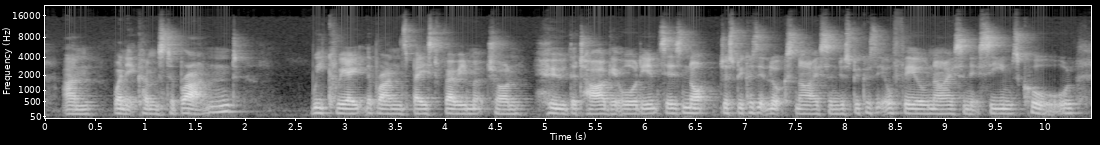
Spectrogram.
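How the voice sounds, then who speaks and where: In a room with audible echo, a woman talks at a moderate pace with a very deep, low pitch and monotone, flat intonation. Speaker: business owner and vlogger. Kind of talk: business pitch explanation; casual vlog chat. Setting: pub.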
